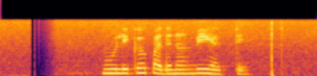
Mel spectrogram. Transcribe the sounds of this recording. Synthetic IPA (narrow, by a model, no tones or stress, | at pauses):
muːlikəpad̪ənamʋiːat̪ːe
